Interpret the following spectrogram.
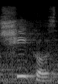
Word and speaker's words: Cicco's: She is part owner of Cicco's Ristorante.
